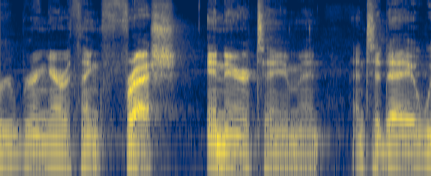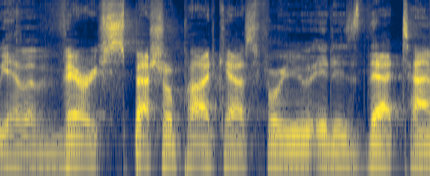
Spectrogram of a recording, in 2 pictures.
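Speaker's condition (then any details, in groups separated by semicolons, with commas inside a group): No condition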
